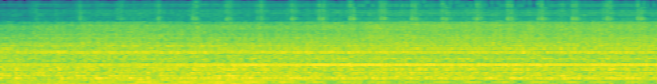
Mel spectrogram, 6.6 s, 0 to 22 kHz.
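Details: Eastwood Elite QST 30/60 scroll air compressor after replacing the failed pressure switch, which had never cut out and popped the 30 A breaker: building early tank pressure toward the 145 psi cutoff, even whirring hum, faint steady pulse, no knocks; normal running.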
